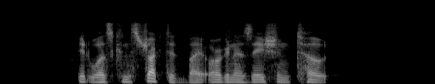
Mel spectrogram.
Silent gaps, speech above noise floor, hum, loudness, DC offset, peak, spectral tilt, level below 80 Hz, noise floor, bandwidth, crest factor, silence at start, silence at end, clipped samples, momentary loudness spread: none; 49 dB; none; -32 LUFS; under 0.1%; -10 dBFS; -5 dB/octave; -70 dBFS; -81 dBFS; 7.6 kHz; 24 dB; 0.8 s; 1.1 s; under 0.1%; 7 LU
